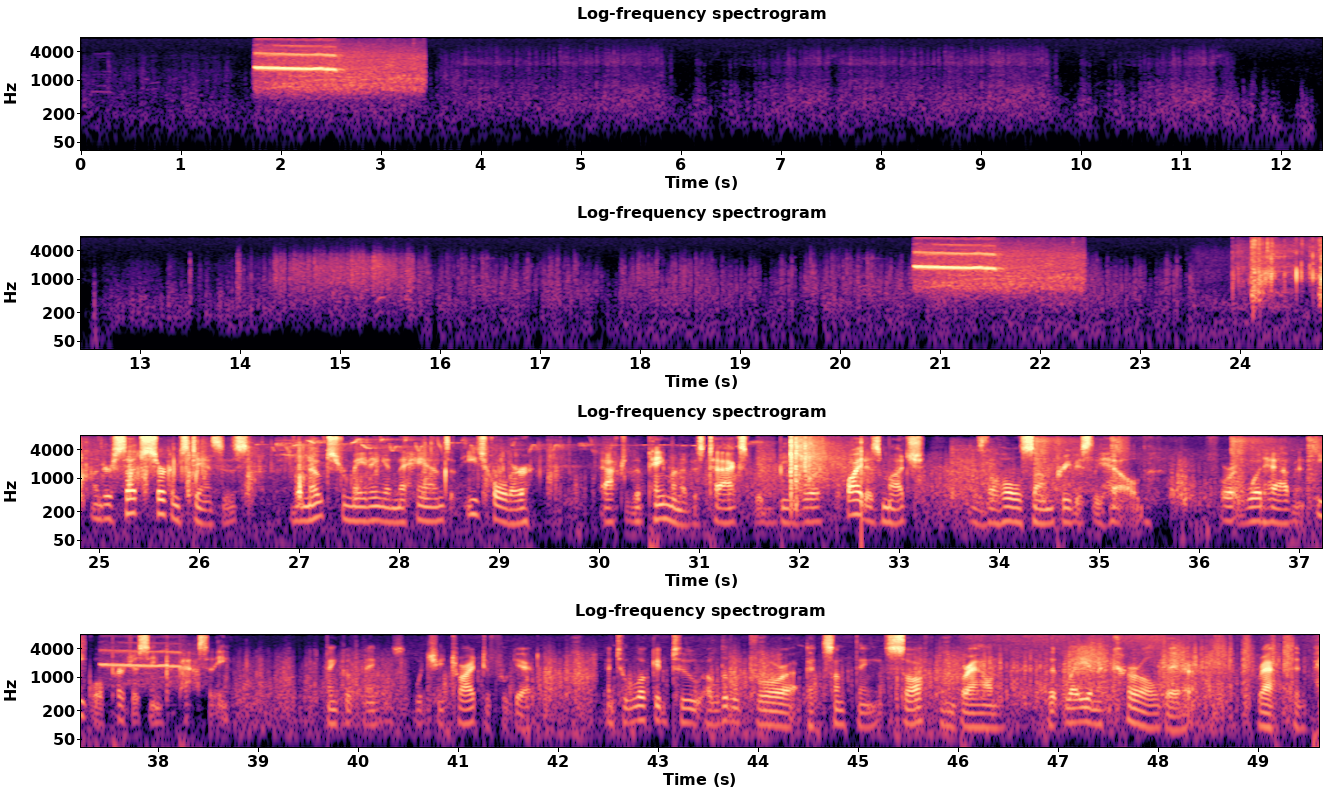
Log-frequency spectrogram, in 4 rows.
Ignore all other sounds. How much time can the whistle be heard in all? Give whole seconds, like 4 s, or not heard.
5 s.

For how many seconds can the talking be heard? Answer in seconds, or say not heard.
24 s.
